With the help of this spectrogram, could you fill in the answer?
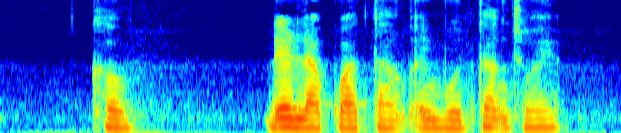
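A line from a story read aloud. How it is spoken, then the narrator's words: Tender, affectionate. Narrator (Vietnamese): Thượng Quan Triệt thâm tình nói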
